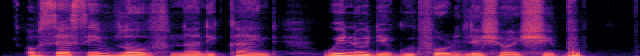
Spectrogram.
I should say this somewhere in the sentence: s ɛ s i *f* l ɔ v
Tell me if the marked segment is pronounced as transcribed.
no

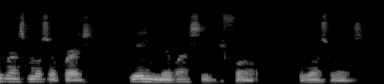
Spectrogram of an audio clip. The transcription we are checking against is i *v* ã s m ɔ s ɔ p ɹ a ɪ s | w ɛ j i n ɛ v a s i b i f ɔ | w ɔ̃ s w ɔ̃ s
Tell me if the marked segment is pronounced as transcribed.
yes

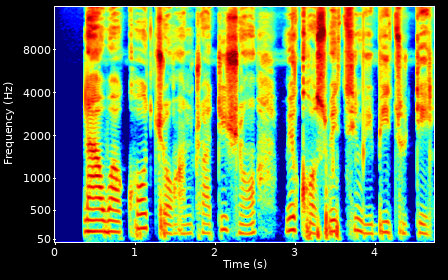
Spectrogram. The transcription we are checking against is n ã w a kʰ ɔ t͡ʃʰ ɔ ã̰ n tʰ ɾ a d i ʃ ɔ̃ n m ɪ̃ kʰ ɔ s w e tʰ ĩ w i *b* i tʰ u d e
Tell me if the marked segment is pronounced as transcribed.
yes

